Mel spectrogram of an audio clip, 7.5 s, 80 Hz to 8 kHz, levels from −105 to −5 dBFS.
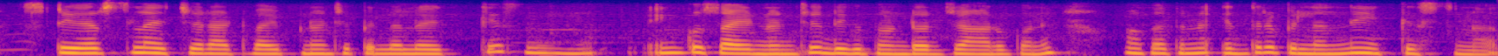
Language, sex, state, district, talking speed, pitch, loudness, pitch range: Telugu, female, Andhra Pradesh, Visakhapatnam, 130 wpm, 240 Hz, -30 LUFS, 220-260 Hz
